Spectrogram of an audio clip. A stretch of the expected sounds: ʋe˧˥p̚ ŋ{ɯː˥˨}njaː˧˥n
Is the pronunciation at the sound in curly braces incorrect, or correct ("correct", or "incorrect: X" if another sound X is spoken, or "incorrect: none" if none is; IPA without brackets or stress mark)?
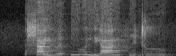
correct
